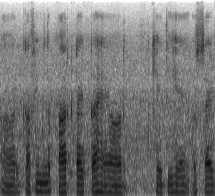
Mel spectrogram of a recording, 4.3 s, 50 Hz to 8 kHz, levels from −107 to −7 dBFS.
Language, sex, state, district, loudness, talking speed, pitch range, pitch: Hindi, male, Chhattisgarh, Rajnandgaon, -19 LUFS, 180 wpm, 110-115 Hz, 110 Hz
